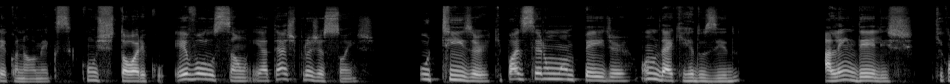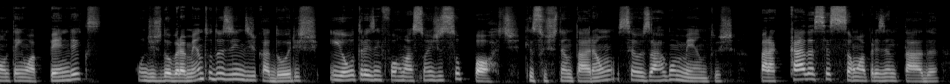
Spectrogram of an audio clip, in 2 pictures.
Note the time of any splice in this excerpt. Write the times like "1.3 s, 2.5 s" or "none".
6.5 s, 9.3 s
